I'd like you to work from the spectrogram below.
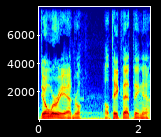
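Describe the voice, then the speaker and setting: Putting on a character voice, a man speaks at a fairly quick pace in a calm tone with a very deep, low pitch over clear background noise. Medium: video game. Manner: calm, direct.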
